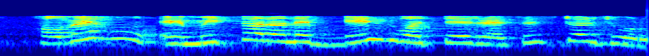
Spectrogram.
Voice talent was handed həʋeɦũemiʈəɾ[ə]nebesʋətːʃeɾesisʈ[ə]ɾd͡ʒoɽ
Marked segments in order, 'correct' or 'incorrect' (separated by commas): correct, correct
